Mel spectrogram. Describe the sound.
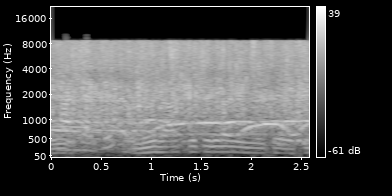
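Applause from many hands clapping runs loud and continuous through the whole clip, with a person talking over it.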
